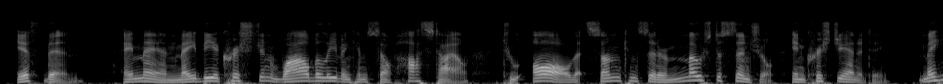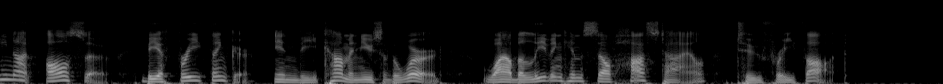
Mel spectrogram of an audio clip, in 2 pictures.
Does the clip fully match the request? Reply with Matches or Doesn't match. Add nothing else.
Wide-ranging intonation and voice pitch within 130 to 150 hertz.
Matches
